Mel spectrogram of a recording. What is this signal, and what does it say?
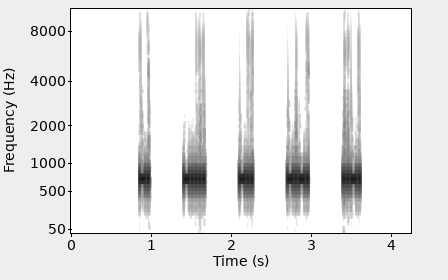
Morse code, heard as a keyed tone, about 50 wpm, spaced as for 17 wpm, 700 Hz. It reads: N6DCF
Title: USA Call Signs - 5 Characters - 6x Character Spacing - 50wpm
